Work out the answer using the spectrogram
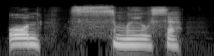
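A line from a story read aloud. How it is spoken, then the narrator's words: Astonished whisper. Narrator (Russian): изумленно прошептал Беззубик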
